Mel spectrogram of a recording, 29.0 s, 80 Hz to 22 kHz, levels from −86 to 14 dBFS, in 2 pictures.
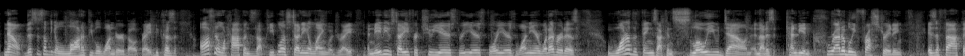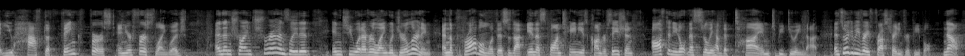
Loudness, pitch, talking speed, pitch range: -20 LUFS, 170 Hz, 230 wpm, 145-195 Hz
